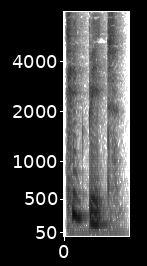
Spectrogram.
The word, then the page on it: tidbit: British English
